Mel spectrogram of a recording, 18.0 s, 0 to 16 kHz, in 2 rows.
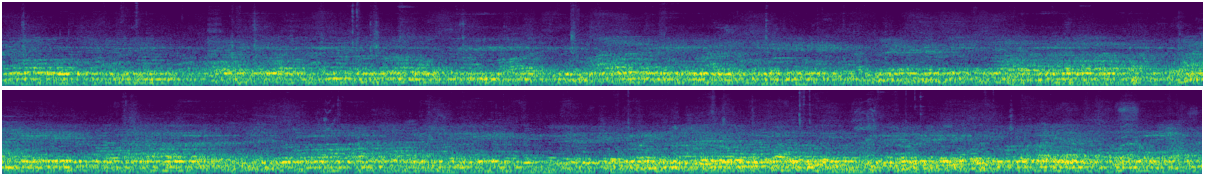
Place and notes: During the 3rd part of the orthodox celebration, the Liturgy of the Faithful. The church is absolutely completely full ! People are moving everywhere, entering, going out, lighting candles, discussing, phoning, singing, pushing me, and praying. The orthodox mass in Armenia is a strong experience !
Gyumri, Armenia, September 2018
